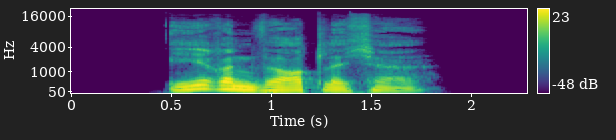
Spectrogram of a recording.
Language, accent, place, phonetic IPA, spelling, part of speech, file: German, Germany, Berlin, [ˈeːʁənˌvœʁtlɪçə], ehrenwörtliche, adjective, De-ehrenwörtliche.ogg
- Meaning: inflection of ehrenwörtlich: 1. strong/mixed nominative/accusative feminine singular 2. strong nominative/accusative plural 3. weak nominative all-gender singular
